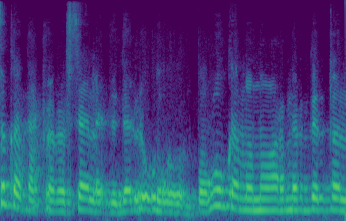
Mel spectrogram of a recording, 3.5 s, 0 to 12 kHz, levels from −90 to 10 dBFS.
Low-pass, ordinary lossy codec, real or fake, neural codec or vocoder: 10.8 kHz; Opus, 16 kbps; fake; codec, 24 kHz, 1 kbps, SNAC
